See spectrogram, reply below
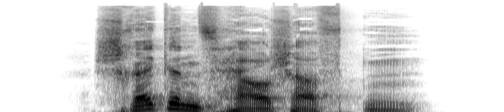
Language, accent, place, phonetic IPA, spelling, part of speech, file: German, Germany, Berlin, [ˈʃʁɛkn̩sˌhɛʁʃaftn̩], Schreckensherrschaften, noun, De-Schreckensherrschaften.ogg
- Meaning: plural of Schreckensherrschaft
